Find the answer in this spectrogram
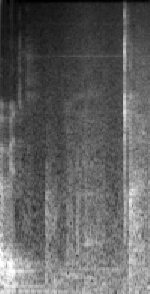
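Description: A man's speech ends a question, then a pause of room tone with a single short click near the end, just before he speaks again.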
